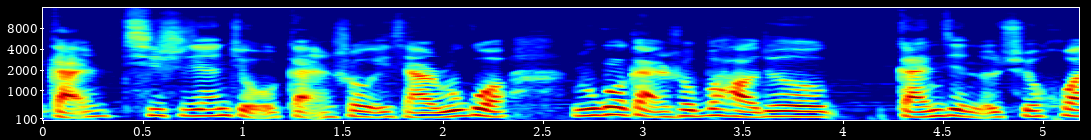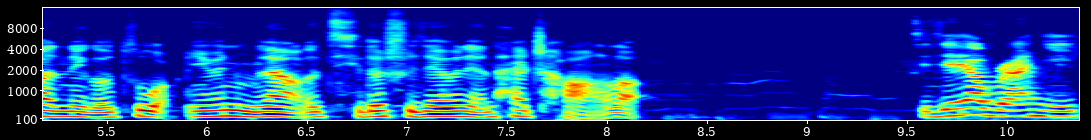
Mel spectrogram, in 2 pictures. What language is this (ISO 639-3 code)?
zho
